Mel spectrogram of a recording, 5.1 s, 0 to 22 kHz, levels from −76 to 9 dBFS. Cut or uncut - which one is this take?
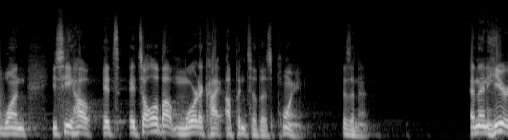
uncut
